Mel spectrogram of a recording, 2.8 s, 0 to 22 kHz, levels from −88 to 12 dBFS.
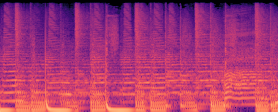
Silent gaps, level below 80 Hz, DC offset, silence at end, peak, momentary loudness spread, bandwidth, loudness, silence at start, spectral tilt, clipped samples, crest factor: none; -14 dBFS; under 0.1%; 0 s; 0 dBFS; 2 LU; over 20 kHz; -10 LUFS; 0 s; -4.5 dB/octave; under 0.1%; 10 dB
